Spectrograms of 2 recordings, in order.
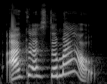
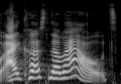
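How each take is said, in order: First: High, punchy boast; cussed them out. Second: Slow, loud, every word landed; slow emphatic repeat. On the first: Telling the audience how he answered his job. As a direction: toss it off high and proud. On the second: Repeating it slowly to the audience for weight. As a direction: lean on each word of "I cussed them out". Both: Retold or imitated.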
